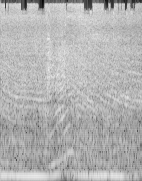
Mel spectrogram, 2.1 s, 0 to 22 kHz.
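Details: Supercharged 2003 Infiniti Q45 Premium V8, started after sitting a while, blipped from the manual throttle body: sharp rev with rising blower whine over the exhaust, settling back; strong, clean; belt tensioner seen jumping.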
